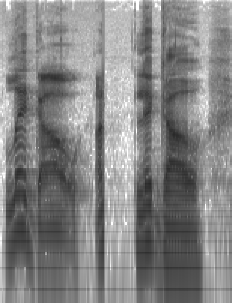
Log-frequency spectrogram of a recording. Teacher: the L is also quirky because it's often pronounced as a w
